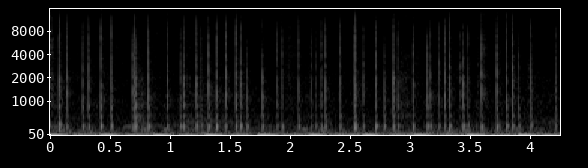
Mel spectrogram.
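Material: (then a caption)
Paper. Long nails scratch and tap the glossy paper cover of a blue paperback copy of the novel *Delirium*, held upright. A quick, steady run of crisp, bright clicks and scratchy strokes repeats about twice a second over a low, constant hum.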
